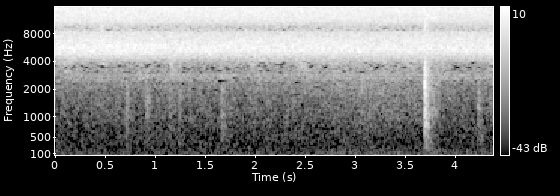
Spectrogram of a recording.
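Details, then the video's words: High, steady cicada buzzing through summer rain in Kyoto, Japan, sustained without pause, with faint drips and one sharp tap near the end. "Cicadas Summer Rain - Zen Sounds of Kyoto, Japan"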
